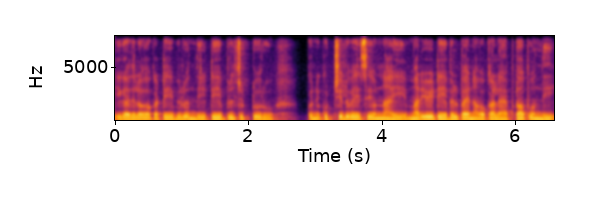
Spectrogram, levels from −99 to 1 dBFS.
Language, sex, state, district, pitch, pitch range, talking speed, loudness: Telugu, female, Andhra Pradesh, Guntur, 195 Hz, 190-200 Hz, 165 wpm, -14 LUFS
